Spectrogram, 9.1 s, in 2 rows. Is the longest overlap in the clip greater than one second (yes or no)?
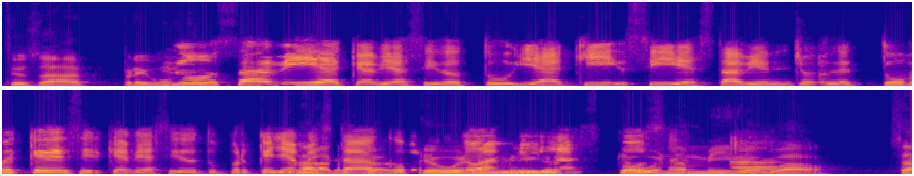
yes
